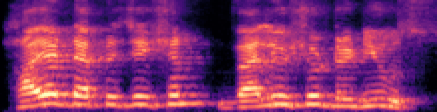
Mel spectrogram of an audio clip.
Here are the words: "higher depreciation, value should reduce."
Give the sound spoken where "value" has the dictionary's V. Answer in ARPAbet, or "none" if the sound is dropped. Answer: V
